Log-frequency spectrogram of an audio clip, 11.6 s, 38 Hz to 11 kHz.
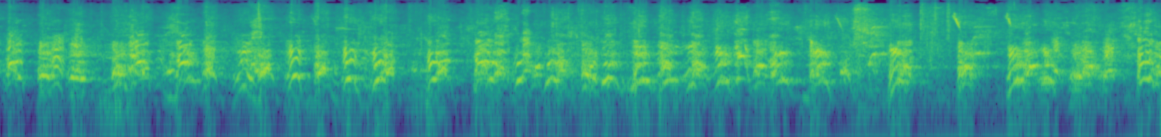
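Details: Chorus of dogs, a Turkish Malakli and a Korean Jindo among them, at a kennel specialising in Alabai: steady barking at about 100 barks a minute, irregular and overlapping, mixed with yips.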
